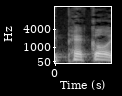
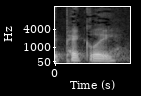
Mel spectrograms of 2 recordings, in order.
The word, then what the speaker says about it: pickle: Well, you say pickle, you don't say pickly.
